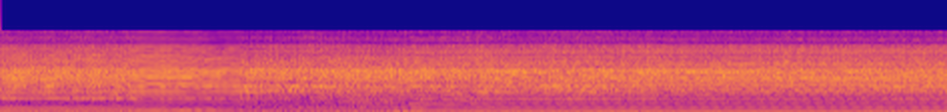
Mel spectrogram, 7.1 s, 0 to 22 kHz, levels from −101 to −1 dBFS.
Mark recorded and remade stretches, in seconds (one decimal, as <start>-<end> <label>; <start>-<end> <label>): 0.0-1.0 recorded; 1.0-1.8 remade; 1.8-7.1 recorded

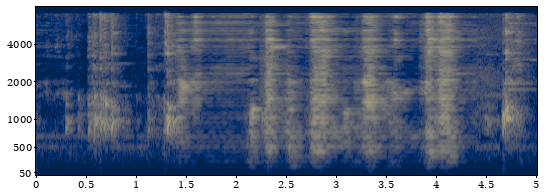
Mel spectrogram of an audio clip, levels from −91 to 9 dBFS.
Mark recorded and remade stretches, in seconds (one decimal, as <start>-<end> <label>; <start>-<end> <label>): 0.0-1.4 recorded; 1.4-4.4 remade; 4.4-5.0 recorded

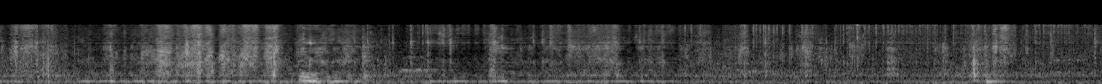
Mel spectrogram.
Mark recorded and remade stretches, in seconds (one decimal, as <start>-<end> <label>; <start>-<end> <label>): 0.0-0.8 recorded; 0.8-3.6 remade; 3.6-4.3 recorded; 4.3-6.8 remade; 6.8-11.0 recorded

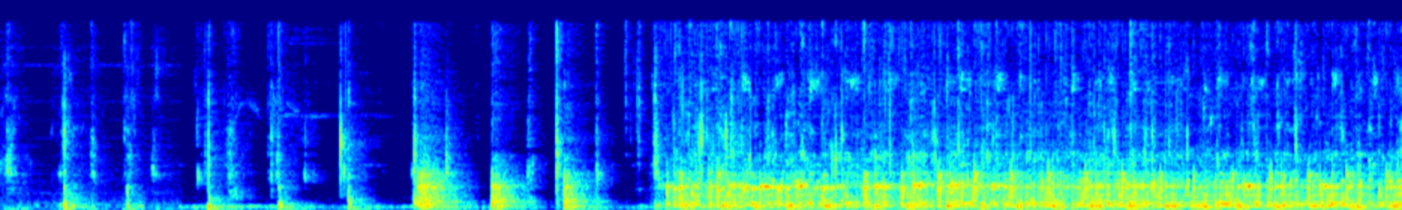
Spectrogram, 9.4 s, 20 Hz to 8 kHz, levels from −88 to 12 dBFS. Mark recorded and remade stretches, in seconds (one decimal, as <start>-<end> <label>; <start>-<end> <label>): 0.0-1.2 remade; 1.2-5.0 recorded; 5.0-5.7 remade; 5.7-7.9 recorded; 7.9-9.4 remade

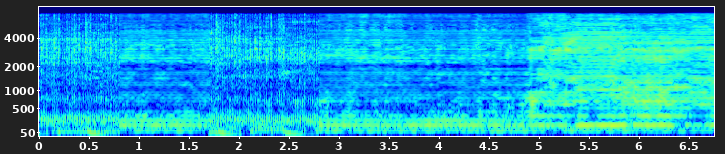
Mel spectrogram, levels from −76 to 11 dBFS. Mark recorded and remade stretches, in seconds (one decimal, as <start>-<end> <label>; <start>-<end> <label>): 0.0-0.8 recorded; 0.8-1.7 remade; 1.7-2.8 recorded; 2.8-6.8 remade

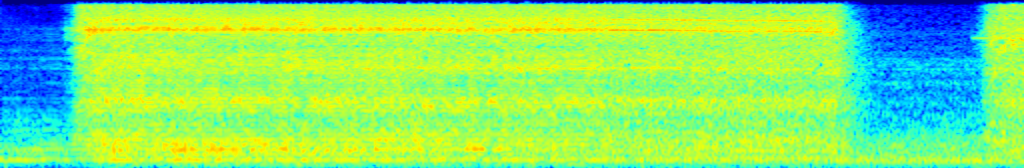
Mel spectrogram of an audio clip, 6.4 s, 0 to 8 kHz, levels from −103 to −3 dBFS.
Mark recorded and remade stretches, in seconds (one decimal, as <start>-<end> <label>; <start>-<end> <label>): 0.0-3.8 remade; 3.8-6.4 recorded

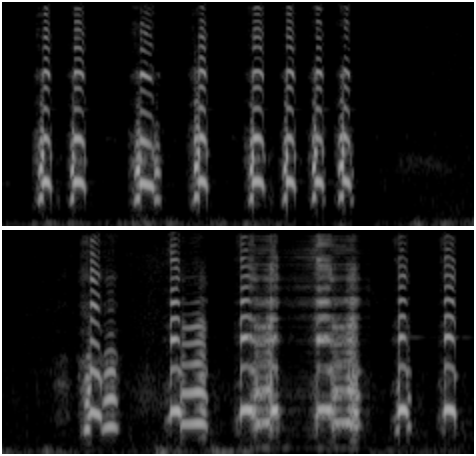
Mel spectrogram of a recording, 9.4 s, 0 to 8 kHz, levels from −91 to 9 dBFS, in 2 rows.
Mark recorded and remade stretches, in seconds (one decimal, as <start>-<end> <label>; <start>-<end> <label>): 0.0-7.2 recorded; 7.2-8.4 remade; 8.4-9.4 recorded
